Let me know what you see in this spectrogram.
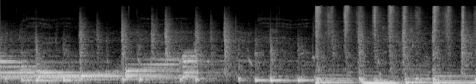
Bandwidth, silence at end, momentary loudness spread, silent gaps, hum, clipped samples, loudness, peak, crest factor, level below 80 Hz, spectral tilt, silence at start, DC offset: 17 kHz; 0 s; 6 LU; none; none; under 0.1%; -16 LUFS; 0 dBFS; 14 dB; -22 dBFS; -5.5 dB/octave; 0 s; under 0.1%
